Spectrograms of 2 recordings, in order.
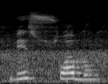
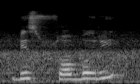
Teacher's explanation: صاد کو موٹا پڑھیں گے، حروف مستعلیہ موٹا حروف ہے اور با پہ قلقلہ کریں گے، حروف قلقلہ میں سے ہے، جزم آ رہا ہے، بالصب، را کے نیچے زیر ہے، را کو باریک پڑھیں گے، بالصبری۔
